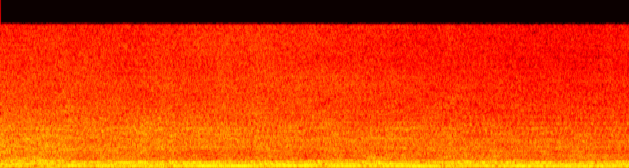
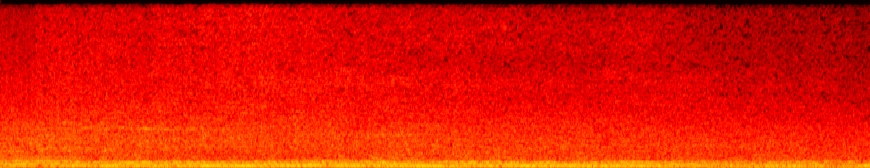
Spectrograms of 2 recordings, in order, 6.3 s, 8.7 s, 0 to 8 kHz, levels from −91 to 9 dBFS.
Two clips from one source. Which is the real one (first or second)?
second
